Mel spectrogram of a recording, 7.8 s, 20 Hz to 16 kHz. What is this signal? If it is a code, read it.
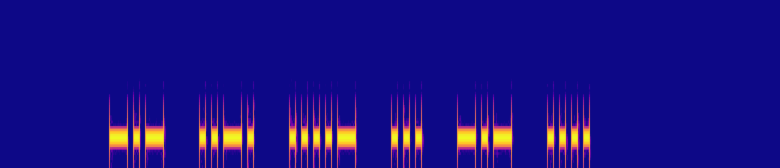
Morse code, heard as a keyed tone, about 20 wpm, spaced as for 15 wpm, 700 Hz. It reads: KF4SKH
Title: 219 Lesson 35g - Number 0 - Call Signs 20wpm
